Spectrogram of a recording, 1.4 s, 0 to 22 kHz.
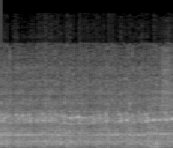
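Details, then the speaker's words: Breville Barista Express built-in grinder after about five years of use: the motor gives an even, strained whir that never picks up speed through an 18 g dose; it sounds underpowered and tired. "he doesn't have the power very tired son"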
